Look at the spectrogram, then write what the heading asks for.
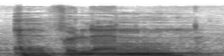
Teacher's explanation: you do want to stress on the first syllable Evelyn.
